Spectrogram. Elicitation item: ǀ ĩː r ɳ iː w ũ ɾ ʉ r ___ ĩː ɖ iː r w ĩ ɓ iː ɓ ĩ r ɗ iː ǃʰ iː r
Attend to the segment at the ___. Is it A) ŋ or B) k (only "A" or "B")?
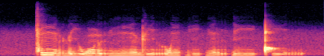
A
